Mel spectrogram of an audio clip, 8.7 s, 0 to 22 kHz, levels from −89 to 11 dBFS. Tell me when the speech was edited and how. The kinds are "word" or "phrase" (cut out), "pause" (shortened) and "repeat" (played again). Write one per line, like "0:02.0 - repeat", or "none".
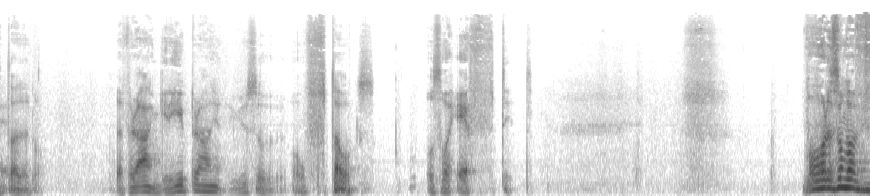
none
